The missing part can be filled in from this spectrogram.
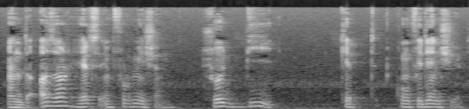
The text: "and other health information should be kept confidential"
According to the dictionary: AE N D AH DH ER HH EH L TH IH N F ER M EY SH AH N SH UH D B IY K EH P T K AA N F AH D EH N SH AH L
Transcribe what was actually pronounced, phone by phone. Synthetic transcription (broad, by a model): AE N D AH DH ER HH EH L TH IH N F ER M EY SH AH N SH UH D B IY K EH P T K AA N F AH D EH N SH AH L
